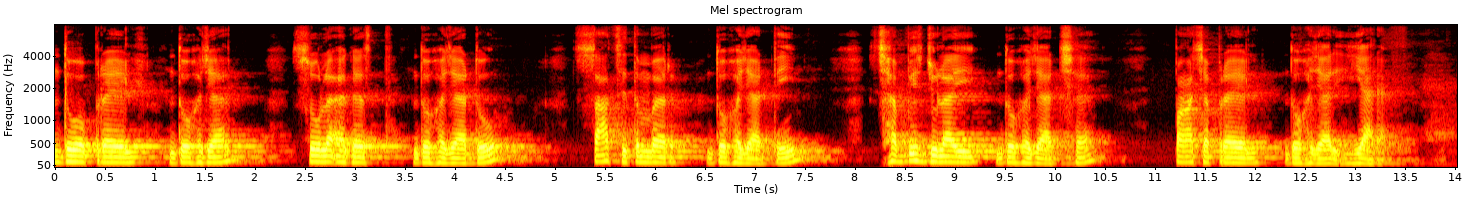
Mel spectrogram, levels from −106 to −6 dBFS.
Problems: none marked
